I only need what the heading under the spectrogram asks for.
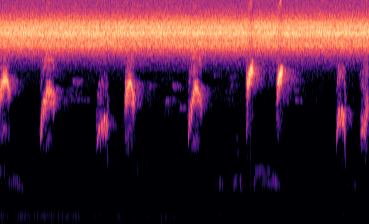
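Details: Red-whiskered bulbul singing for voice training of birds: loud, short whistled notes dropping in pitch, repeated roughly every half second to second, over a steady high hiss.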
